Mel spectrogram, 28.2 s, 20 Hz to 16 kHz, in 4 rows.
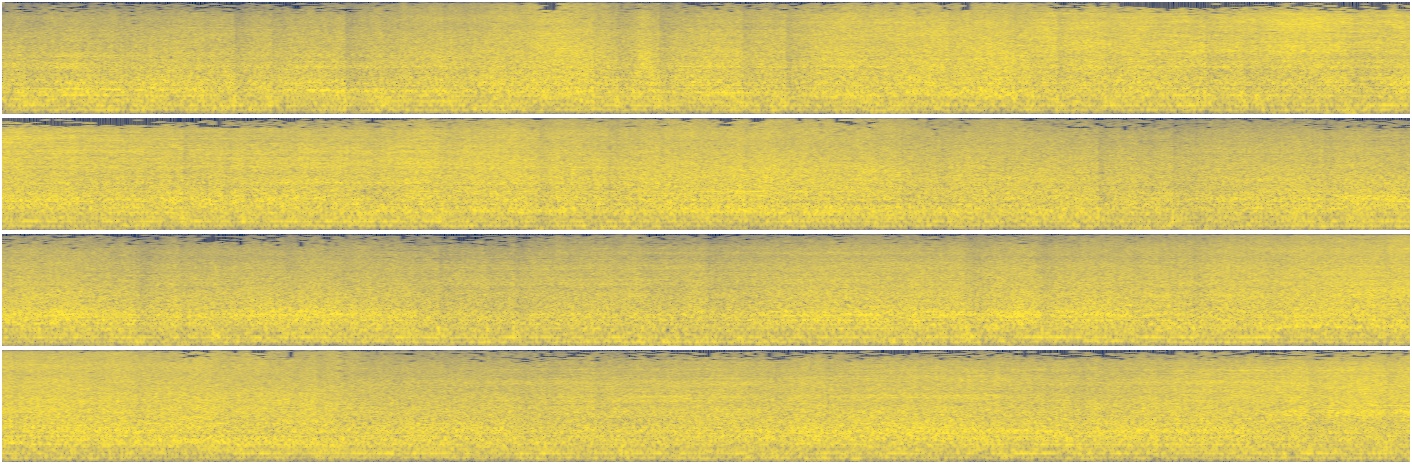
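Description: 700 Series Shinkansen cars running past at close range, a steady loud rush of wheel and air noise under a low steady hum. In the first several seconds a few tones slide down in pitch as the train slows on arrival.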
